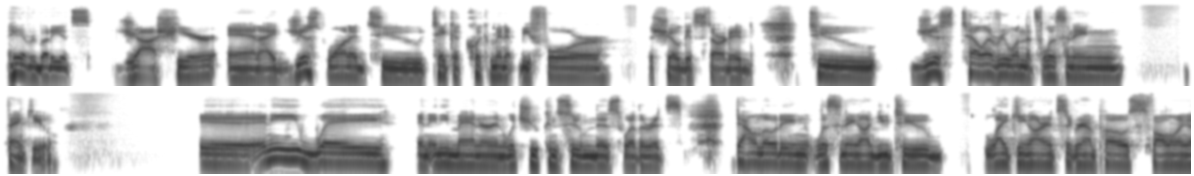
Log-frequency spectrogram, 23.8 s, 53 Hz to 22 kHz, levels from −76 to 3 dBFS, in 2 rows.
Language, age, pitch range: English, 20-39, 100-115 Hz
